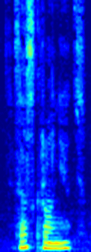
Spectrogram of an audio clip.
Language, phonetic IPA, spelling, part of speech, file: Polish, [zaˈskrɔ̃ɲɛt͡s], zaskroniec, noun, LL-Q809 (pol)-zaskroniec.wav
